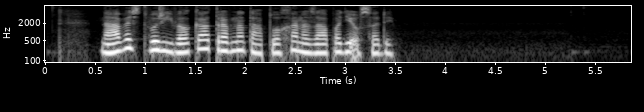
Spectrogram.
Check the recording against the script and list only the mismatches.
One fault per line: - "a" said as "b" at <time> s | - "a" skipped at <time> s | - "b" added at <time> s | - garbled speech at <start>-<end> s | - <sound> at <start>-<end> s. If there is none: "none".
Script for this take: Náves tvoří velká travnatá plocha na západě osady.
none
